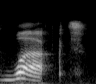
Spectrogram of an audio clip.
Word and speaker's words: worked: We pronounce it as if it has a T ending, right? So it's worked. Worked.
